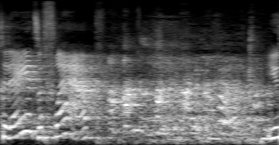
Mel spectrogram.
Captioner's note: audience laughing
